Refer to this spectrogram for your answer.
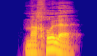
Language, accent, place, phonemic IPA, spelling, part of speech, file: German, Germany, Berlin, /maˈχʊlə/, machulle, adjective, De-machulle.ogg
- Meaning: 1. bankrupt; broke 2. tired, exhausted 3. crazy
